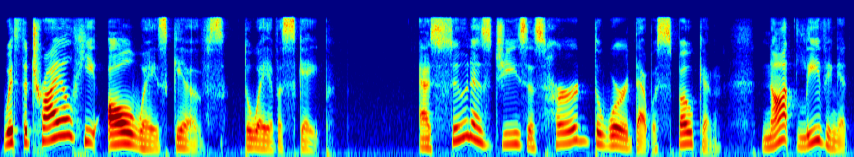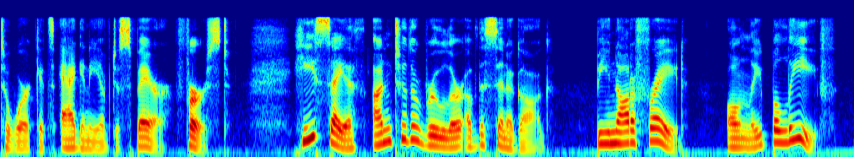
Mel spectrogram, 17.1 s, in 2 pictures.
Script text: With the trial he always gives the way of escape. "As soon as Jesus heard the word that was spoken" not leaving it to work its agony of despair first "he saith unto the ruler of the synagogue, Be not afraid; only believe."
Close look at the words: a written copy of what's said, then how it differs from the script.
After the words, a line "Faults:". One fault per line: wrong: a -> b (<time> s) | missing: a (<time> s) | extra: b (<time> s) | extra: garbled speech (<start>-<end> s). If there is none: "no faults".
With the trial he always gives the way of escape. "As soon as Jesus heard the word that was spoken" not leaving it to work its agony of despair first "he saith unto the ruler of the synagogue, Be not afraid; only believe."
Faults:
no faults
